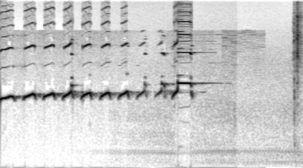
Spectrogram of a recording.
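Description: A bird's whistled call: a quick run of about eight short, clear notes, about four a second, ending on a longer, higher note. A sharp click comes just before the end.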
